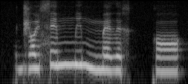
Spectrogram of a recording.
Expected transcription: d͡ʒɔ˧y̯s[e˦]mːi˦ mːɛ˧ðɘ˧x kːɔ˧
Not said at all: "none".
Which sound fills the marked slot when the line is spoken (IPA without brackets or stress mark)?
e˦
